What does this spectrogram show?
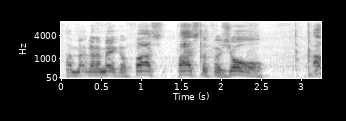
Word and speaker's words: fagioli: And that's because I work with Carlo Galazzo, and it was fagioli is bean in Italian. So I don't know why Americans, we always pasta fagioli, like they can't pronounce it properly.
